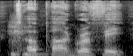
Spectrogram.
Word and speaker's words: topography: Topography. 4 syllables.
